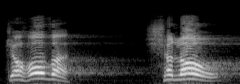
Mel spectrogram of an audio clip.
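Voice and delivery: crying out a name of God at full voice; loud cry. Acted. Preacher voicing David's cry, loud call.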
